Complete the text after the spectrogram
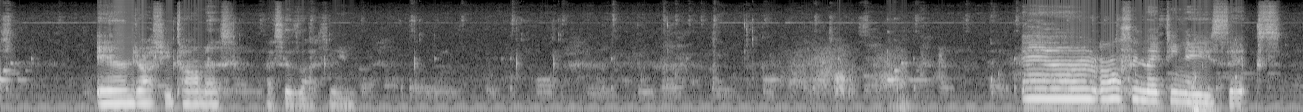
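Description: A handheld game console plays short tuneful sounds through its small speaker.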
